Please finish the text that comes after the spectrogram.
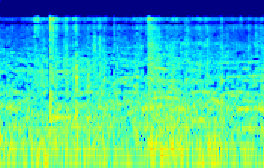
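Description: Soft pigeon coos drift over a busy, noisy background, with a couple of sharp knocks near the start and no talking.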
